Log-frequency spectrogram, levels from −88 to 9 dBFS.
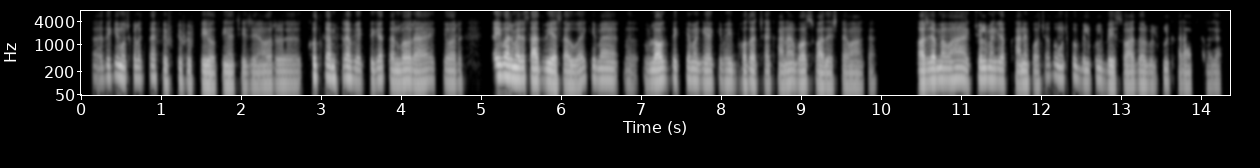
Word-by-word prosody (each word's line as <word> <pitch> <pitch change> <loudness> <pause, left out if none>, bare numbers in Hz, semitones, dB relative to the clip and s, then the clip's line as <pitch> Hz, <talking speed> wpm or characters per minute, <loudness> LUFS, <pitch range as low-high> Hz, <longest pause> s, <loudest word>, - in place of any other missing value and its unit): अ, 140 - -13
देखिए 145 +3 -2
मुझको 135 +1 0
लगता 135 +2 -7
है - - -1
50-50 105 -2 -5
होती 95 +1 0
हैं 95 - 0
चीज़ें। 95 0 -7
और 100 +1 -5
खुद 150 -1 +3
का 145 - +3
मेरा 135 +1 +1
व्यक्तिगत 120 +1 -4
अनुभव 110 +2 +2
रहा 105 0 +1
है 120 +1 -7
कि 115 - -13
और 110 0 -4 0.4
कई 150 - +8
बार 155 -2 +9
मेरे 130 -1 +8
साथ 120 -2 +6
भी 115 - +7
ऐसा 105 +2 0
हुआ 100 +1 0
है 120 - -4
कि 135 0 -6
मैं 120 -1 0 0.2
अ, - - -16
व्लॉग 115 +2 +5
देख 125 - -3
के 125 - -2
मैं 120 -2 0
गया 110 -1 -1
कि 105 +4 -13
भाई 110 0 -3
बहुत 110 +2 -4
अच्छा 105 -1 -2
खाना, 100 +3 -3
बहुत 105 -1 -1
स्वादिष्ट 95 -2 -3
है 95 - -6
वहाँ 95 -1 -6
का। 95 - -18 0.5
और 105 - +6
जब 120 0 +6
मैं 125 - +3
वहाँ 125 +1 +1
एक्चुअल 125 +4 +1
में 125 - +1
जब 115 -1 -1
खाने 105 0 +1
पहुँचा 105 +9 -10
तो 155 - -9
मुझको 140 +1 -4
बिल्कुल 120 +1 -6
बेस्वाद 95 +2 -2
और 100 - -1
बिल्कुल 95 +4 -9
खराब 95 -2 -9
सा 95 - -22
लगा। 95 0 -13
110 Hz, 265 wpm, -24 LUFS, 100-125 Hz, 0.5 s, बार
